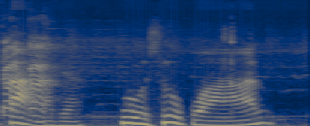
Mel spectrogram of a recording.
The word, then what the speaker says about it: 图书馆: 馆bacanya ka mas ya tusu kuan tusu kuan tusu kuan oke sekarang Ira Xiaojie tusu kuan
